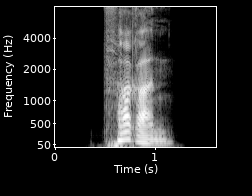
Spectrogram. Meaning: dative plural of Pfarrer
- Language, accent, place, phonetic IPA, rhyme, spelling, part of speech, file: German, Germany, Berlin, [ˈp͡faʁɐn], -aʁɐn, Pfarrern, noun, De-Pfarrern.ogg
